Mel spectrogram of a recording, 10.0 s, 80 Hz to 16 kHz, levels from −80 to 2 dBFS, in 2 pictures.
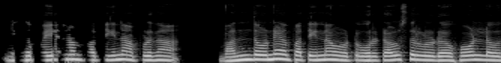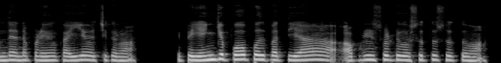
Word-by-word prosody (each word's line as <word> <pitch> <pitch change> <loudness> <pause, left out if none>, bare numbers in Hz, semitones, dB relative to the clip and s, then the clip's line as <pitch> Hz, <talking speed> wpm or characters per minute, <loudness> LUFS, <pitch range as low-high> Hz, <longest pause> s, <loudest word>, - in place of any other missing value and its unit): எங்க 205 +2 -2
பையன்லாம் 220 +3 0
பார்த்தீங்கன்னா, 210 +3 -1
அப்பிடிதான் 205 0 -1 0.5
வந்தவுனே 225 +6 +4 0.2
பார்த்தீங்கன்னா, 215 +2 +1
ஒ - - +1 0.2
ஒரு 190 - +1
ட்வுசரோட 205 -1 +1 0.2
ஹோல்ல 210 0 +1
வந்து 200 +2 0
என்ன 200 +1 -2
பண்ணிருவான், 195 0 -3
கைய 195 +3 0
வச்சுக்குருவான். 195 -1 -6 0.4
இப்ப 200 - -4 0.2
எங்கே 230 +3 +5
போ 230 - +6
போது 225 -1 +5
பார்த்தியா? 200 0 -1 0.4
அப்பிடின்னு 205 +3 -3
சொல்லிட்டு 215 -1 0
ஒரு 190 - -6
சுத்து 210 +1 -4
சுத்துவான், 185 -2 -4
205 Hz, 150 wpm, -21 LUFS, 195-220 Hz, 0.5 s, போ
